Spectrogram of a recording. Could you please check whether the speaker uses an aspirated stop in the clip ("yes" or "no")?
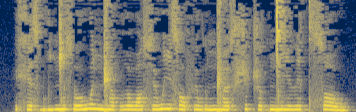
no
